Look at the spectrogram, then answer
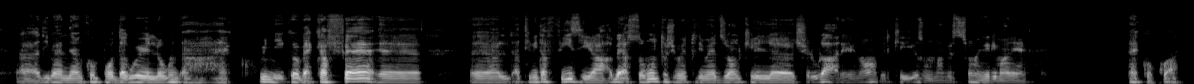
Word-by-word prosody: ehm, - - -6
dipende 100 0 -1
anche 95 +1 -3
un 100 - -4
po' 95 -2 +2
da 95 - +4
quello 95 -2 +4
qui 110 +4 -1
ah, 85 -2 -10
ecco. - - -16
Quindi 110 -5 -1
vabbè - - +4
caffè, 135 +6 +7
ehm, 90 -1 -2 0.6
ehm, 90 0 -3
attività 110 +2 -3
fisica, 110 -5 -1
vabbè - - +4
a - - +2
sto 105 - -6
punto 130 0 +1
ci 105 -2 -7
metto 100 +3 -6
di 95 - -5
mezzo 95 0 -2
anche 95 +1 -6
il 95 -2 +2
cellulare, 90 +1 -5
no. 105 +4 -10
perché - - -16
io 95 +3 -8
sono 95 -2 -16
una 90 - -19
persona 100 +3 -11
che 90 - -5
rimane 90 -1 -6 1.0
Ecco - - -7
qua. - - -7
95 Hz, 190 wpm, -24 LUFS, 90-105 Hz, 1.0 s, caffè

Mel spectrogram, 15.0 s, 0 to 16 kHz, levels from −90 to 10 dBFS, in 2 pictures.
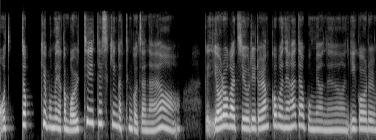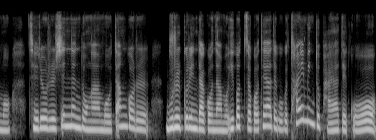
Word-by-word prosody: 어떻게 295 +9 0
보면 235 -3 +2
약간 210 -1 +2
멀티태스킹 320 - +1
같은 230 -1 -1
거잖아요. 185 +3 -1 0.5
그 - - -5
여러 245 +6 +7
가지 250 -2 +3
요리를 220 +1 +2
한꺼번에 260 -1 +1
하다 270 +3 0
보면은 190 -3 -3
이거를 205 -1 -1
뭐 175 -1 -4 0.4
재료를 220 -1 +1
씻는 265 +2 +1
동안 190 -3 -1
뭐 175 -1 -2
딴 265 +8 -2
거를 205 -7 -2 0.3
물을 230 +3 +3
끓인다거나 195 -6 +1
뭐 175 0 -2
이것저것 215 -4 -1
해야 270 0 +2
되고 210 -6 -4
그 185 - -5
타이밍도 345 -6 -2
봐야 180 -5 -4
되고 180 +1 -1
215 Hz, 300 characters per minute, -19 LUFS, 190-250 Hz, 0.5 s, 여러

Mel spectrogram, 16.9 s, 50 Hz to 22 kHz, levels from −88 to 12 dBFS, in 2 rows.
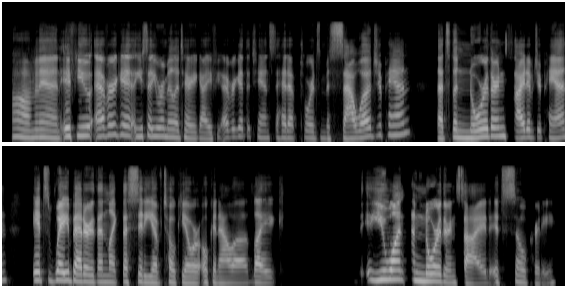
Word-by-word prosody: Oh 215 -3 -3
man, 205 -2 +1
if 240 +1 +1
you 255 0 0
ever 245 +5 +2
get 265 -4 0
you 230 - -4
say 240 0 -3
you 240 - -5
were 235 - -4
a - - -6
military 205 -4 -4
guy, 175 -1 -6
if 170 -1 -11
you - - -19
ever 210 +2 -6
get 230 0 -5
the 230 - -19
chance 195 -4 -10
to 195 - -17
head 190 0 -5
up 190 -1 -5
towards 185 -2 -11
Misawa, 180 +5 -1
Japan, 275 +5 -4 0.4
that's 175 -1 +1
the 215 -1 0
northern 220 +6 +1
side 205 -3 +1
of 215 - -3
Japan, 195 +3 0 0.4
it's 235 -1 +3
way 235 +2 +8
better 200 -3 +6
than, 190 0 -1
like, 180 -2 -1
the 195 -1 0
city 180 -3 +1
of 165 -1 -2
Tokyo 170 -2 -4
or 160 -1 -2
Okinawa, 160 -1 -4
like 165 -2 -3 1.2
Eh, 235 - -7
you 250 +2 +3
want 260 -1 +5
the 255 - +1
northern 210 -5 +2
side- 155 +1 -1
it's 185 -4 -6
so 180 -3 -5
pretty. 155 +1 -15
200 Hz, 185 wpm, -24 LUFS, 180-230 Hz, 1.2 s, way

